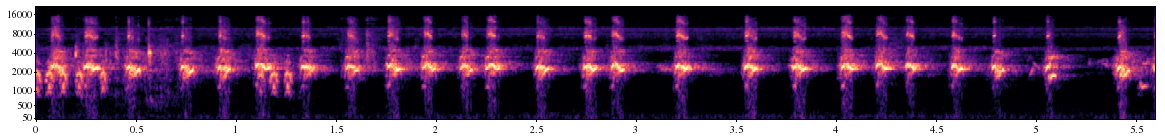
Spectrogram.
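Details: Bulbul lure sound for catching sooty-headed bulbuls: rapid, rasping chatter with crisp clicks, notes following in an even rhythm of about three to four per second throughout, with a thin steady whine in the background.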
